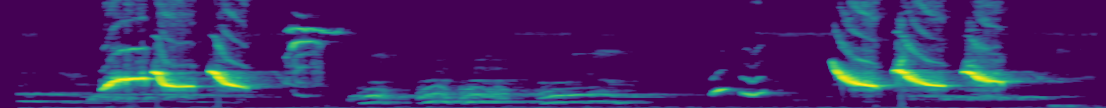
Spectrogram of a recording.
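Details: Orange-sided thrush singing in a relaxed, clear ngeplong style: three loud downslurred whistles, a pause filled with soft low warbling, then three more bright slurred whistles.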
